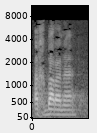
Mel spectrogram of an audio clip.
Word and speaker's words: أخبرنا: وكذلك عندما يكتبون أخبرنا فيحذفون الهمزة، يحذفون الخاء والراء والباء، ويكتفون بالهمزة والنون والألف كأنها أنا، لكن لا تنطق أنا وإنما تنطق أخبرنا.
